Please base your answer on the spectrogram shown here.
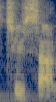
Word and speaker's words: Tucson: Tucson Arizona people who don't know how to pronounce Tucson right it's supposed to be Tucson but uh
